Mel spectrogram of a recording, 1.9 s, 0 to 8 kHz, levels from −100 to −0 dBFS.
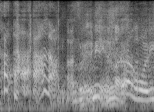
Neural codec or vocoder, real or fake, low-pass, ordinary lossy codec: codec, 16 kHz, 2 kbps, X-Codec, HuBERT features, trained on LibriSpeech; fake; none; none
